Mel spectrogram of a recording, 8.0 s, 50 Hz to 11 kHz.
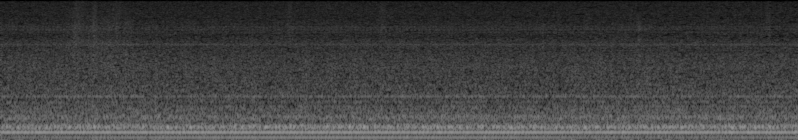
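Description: Newcomb TR-1656-M record player's turntable motor running on reduced mains power, giving a steady low electrical hum that does not change.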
